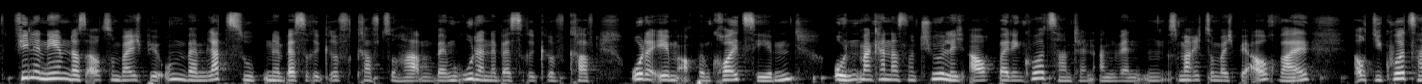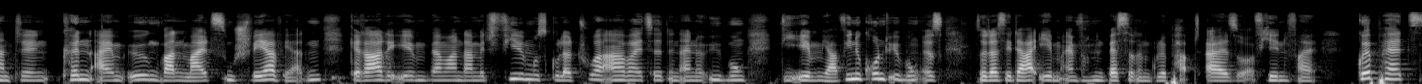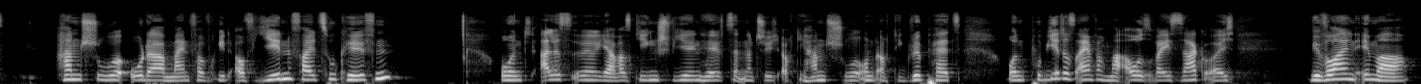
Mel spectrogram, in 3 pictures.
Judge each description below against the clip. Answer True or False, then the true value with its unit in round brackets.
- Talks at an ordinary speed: True (175 wpm)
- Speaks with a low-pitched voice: False (200 Hz)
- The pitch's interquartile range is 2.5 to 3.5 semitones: True (3.1 semitones)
